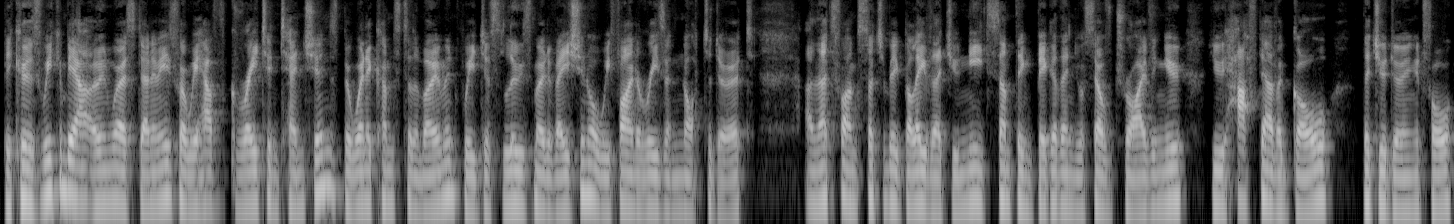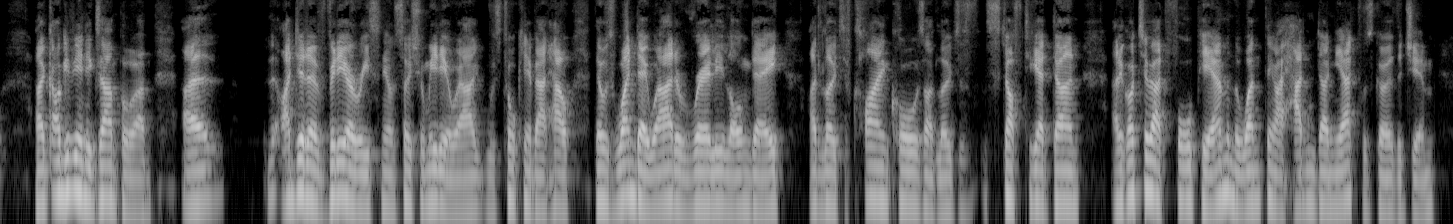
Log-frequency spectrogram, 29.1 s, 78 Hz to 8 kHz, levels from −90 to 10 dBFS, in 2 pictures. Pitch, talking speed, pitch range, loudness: 115 Hz, 260 wpm, 110-125 Hz, -19 LUFS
